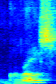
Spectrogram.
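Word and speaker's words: groß: that that B is an actually a double S is what you're looking at cuz it doesn't connect.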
